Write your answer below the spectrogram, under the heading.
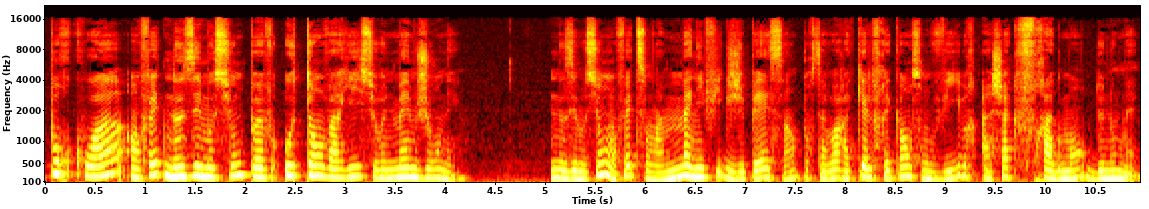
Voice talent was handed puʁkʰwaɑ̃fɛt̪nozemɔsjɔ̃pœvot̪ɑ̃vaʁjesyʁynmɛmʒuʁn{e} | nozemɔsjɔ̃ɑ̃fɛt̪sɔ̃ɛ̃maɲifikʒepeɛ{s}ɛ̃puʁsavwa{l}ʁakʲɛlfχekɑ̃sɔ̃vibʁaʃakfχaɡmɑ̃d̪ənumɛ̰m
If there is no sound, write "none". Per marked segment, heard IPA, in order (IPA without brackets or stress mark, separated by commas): e, s, none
